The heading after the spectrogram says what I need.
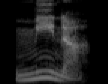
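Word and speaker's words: Mena: And heads up from the pronunciation squad. They're working overtime today. Multiple viewers are suggesting it's Mina, Arkansas, New Madrid, Missouri, and Oan County.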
